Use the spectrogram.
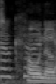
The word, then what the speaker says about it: Honokuni: Hone, as in to hone your skills. Honokuni. I know. I don't know what's wrong. Like Santa Claus. Heckin' ho ho ho, Honokuni.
